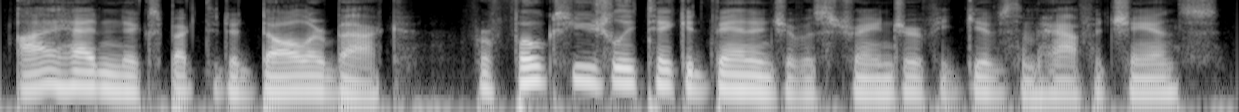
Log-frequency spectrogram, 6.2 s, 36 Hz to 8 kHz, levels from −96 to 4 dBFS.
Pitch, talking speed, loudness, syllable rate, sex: 105 Hz, 205 wpm, -19 LUFS, 5.6 syllables/s, male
